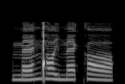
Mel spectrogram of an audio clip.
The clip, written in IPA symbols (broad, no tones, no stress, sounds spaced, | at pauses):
m æ ŋ͡ǃ ɒ i̯ m æ k ɒ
